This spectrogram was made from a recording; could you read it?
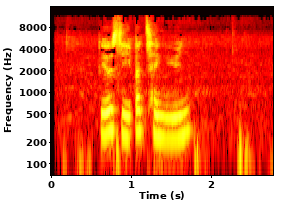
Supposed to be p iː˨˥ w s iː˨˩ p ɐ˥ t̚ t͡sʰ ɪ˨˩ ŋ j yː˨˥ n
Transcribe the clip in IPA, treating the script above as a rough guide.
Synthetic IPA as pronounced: p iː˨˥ w s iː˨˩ p ɐ˥ t̚ t͡sʰ ɪ˨˩ ŋ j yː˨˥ n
